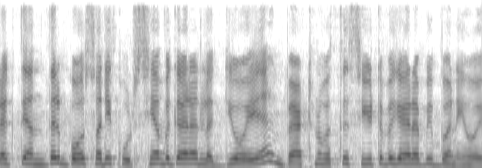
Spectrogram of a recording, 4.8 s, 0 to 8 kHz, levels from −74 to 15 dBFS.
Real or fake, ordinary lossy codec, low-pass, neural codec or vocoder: fake; none; none; codec, 16 kHz, 4.8 kbps, FACodec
